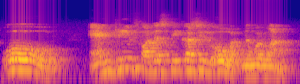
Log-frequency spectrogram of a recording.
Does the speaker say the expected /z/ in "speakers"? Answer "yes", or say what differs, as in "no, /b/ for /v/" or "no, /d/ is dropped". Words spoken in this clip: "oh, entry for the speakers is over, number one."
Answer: no, /s/ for /z/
